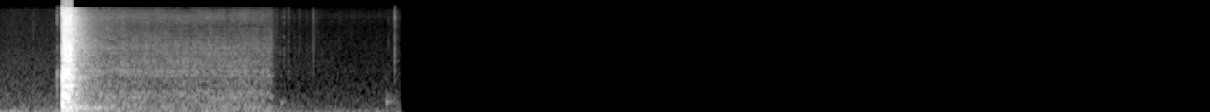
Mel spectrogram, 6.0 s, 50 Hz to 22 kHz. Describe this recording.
strike a match, Zoom H1 recorder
